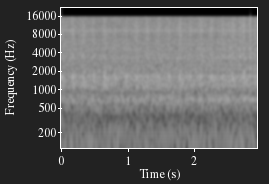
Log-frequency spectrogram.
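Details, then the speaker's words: Engine idling with plug leads pulled one at a time: uneven, lumpy stumbling beat about three per second; front cylinder number one dead despite spark, brand-new spark plug suspected bad; misfire. "yep so it's this front one number one yeah you can hear it gets sadder when you remove the good ones"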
